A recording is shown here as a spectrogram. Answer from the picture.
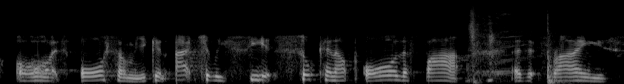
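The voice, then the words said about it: Scottish accent. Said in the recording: “I love your accent. ... is it true the Scots”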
